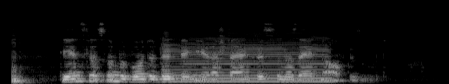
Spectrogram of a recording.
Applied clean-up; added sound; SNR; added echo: none; Wind instrument, woodwind instrument; 9 dB; reverberation time 0.3 s.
